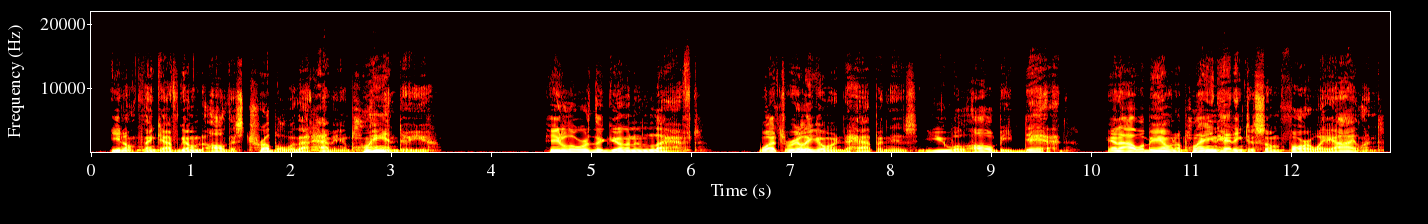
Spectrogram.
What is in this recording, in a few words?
Action M F Dialogue; 3rd person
